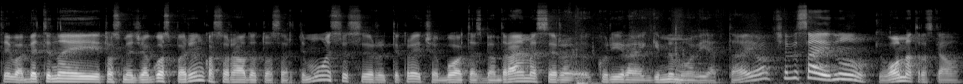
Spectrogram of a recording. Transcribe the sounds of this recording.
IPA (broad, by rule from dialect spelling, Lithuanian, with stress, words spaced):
tɐɪ ˈʋɐ bʲɛt jɪˈnɐɪ toːs mʲɛd͡ʒʲɛˈɡoːs pɐˈrʲɪŋkoː sʊˈrɑːdoː tuɔs ɐrʲtʲɪˈmuɔsʲʊs ɪr tʲɪkˈrɐɪ t͡ʃʲɛ ˈbʊʋoː tɐs bʲɛnˈdrɑːʋʲɪmɐs ˈɪr kʊr ˈiːrɐ ɡʲɪˈmʲɪmoː ʋʲiɛˈtɐ jɛʊ ˈt͡ʃʲɛ ʋʲɪˈsɐɪ ˈnʊ kʲɪˈlˠoːmʲɛtrɐs ˈɡɐlˠ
